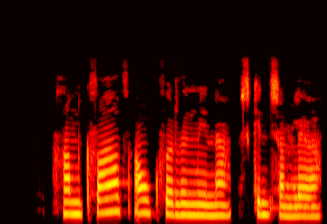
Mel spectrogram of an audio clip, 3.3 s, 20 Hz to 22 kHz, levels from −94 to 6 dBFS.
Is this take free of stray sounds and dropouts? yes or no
yes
